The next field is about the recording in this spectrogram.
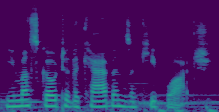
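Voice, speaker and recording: A brooding male vampire, as a woman reads him in a hushed storybook telling. The voice is deep and mellow, grave and confessional, with faint music underneath. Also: flat delivery, normal speed, gravelly. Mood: grave, urgent. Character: brooding male vampire recounting his past. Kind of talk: ASMR storybook reading.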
